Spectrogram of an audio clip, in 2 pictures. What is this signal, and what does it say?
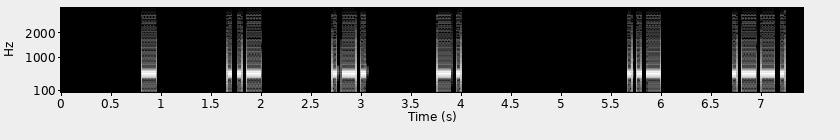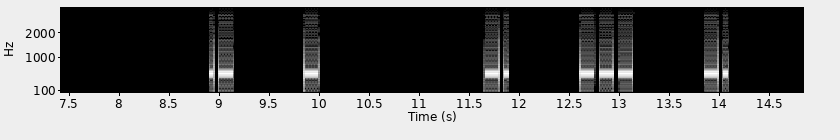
Morse code, heard as a keyed tone, about 25 wpm, spaced as for 10 wpm, 550 Hz. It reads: TURN UP AT NON
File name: podcast / News headlines-1x-25x10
